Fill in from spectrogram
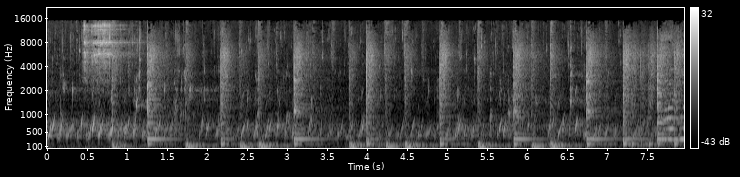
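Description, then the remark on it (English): Continuous bubbling and gurgling of a studio sound effect for a boiling cauldron, made by blowing through a straw into a glass of water, bursting in a busy, fairly loud rhythmic churn with no one talking. “Oh, and the boiling cauldron was just some studio guy with a straw and a glass of water.”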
